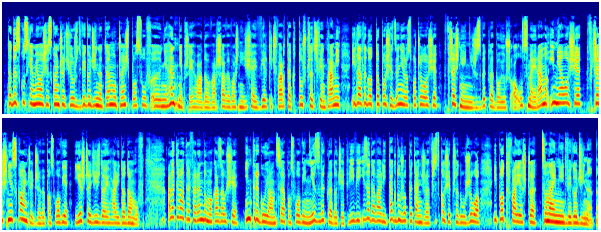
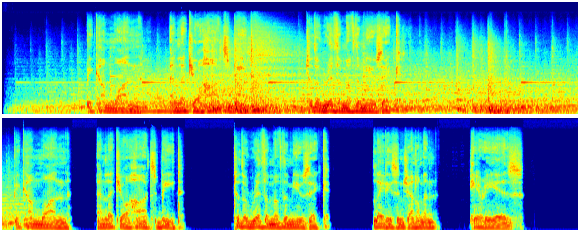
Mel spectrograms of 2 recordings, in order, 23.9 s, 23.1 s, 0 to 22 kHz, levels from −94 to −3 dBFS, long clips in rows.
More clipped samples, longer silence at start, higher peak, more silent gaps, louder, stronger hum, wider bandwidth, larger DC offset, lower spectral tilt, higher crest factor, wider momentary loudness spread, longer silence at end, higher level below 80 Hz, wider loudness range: neither; about the same, 0.1 s vs 0.2 s; second, -4 dBFS vs 0 dBFS; neither; second, -21 LUFS vs -16 LUFS; neither; about the same, 14.5 kHz vs 15.5 kHz; neither; about the same, -4 dB/octave vs -5 dB/octave; about the same, 18 dB vs 16 dB; second, 8 LU vs 13 LU; second, 0 s vs 1.1 s; second, -62 dBFS vs -22 dBFS; second, 4 LU vs 7 LU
